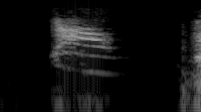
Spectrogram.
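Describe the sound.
A cat meows twice. The first meow is drawn out and mid-pitched, lasting about half a second. After a pause, a second meow begins and is cut off at the end. No one talks.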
